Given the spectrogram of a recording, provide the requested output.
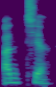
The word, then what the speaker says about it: Antje: in my little name, this is how it's pronounced in sort of English, Antje. It's a um a Dutch name, means Annie in Dutch, but I'm German.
